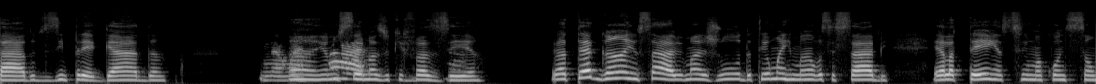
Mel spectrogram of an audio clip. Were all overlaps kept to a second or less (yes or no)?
no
